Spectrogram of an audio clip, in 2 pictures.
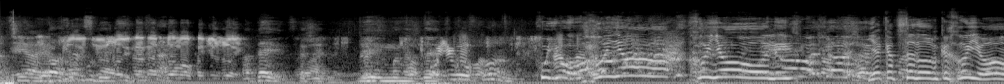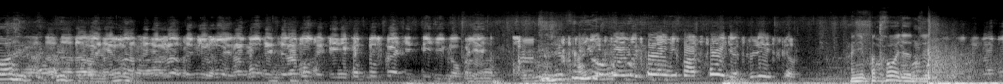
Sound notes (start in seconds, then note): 0.2 captured Russian radio; 3.4 radio in, " "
